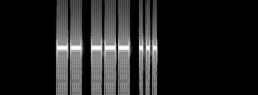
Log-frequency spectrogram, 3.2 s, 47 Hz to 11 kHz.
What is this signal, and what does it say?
Morse code, heard as a keyed tone, about 28 wpm, 700 Hz. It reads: MOS
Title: USA Call Sign Postfixes - 3 Letters 28wpm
